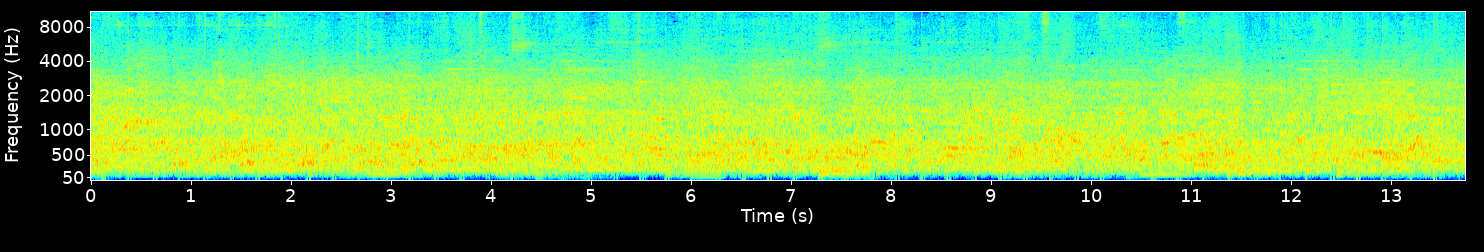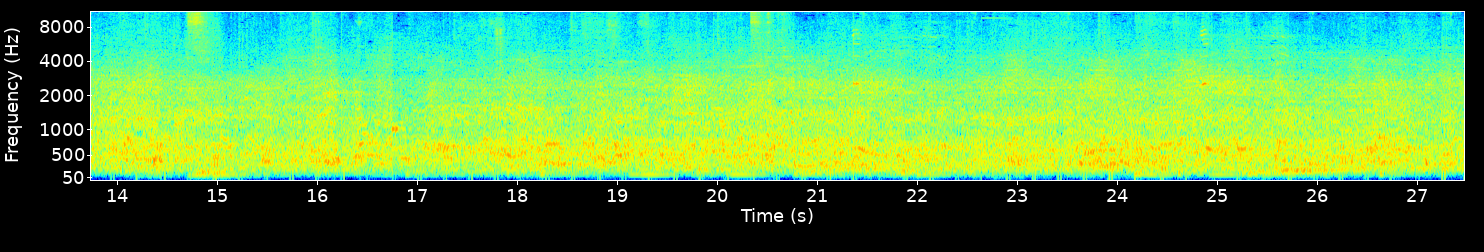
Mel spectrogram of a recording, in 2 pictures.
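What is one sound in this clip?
A crowd of people chatters steadily in a busy room.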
